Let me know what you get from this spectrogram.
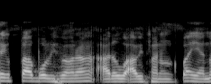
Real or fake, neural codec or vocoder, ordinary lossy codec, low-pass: fake; codec, 16 kHz, 4 kbps, X-Codec, HuBERT features, trained on general audio; none; none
